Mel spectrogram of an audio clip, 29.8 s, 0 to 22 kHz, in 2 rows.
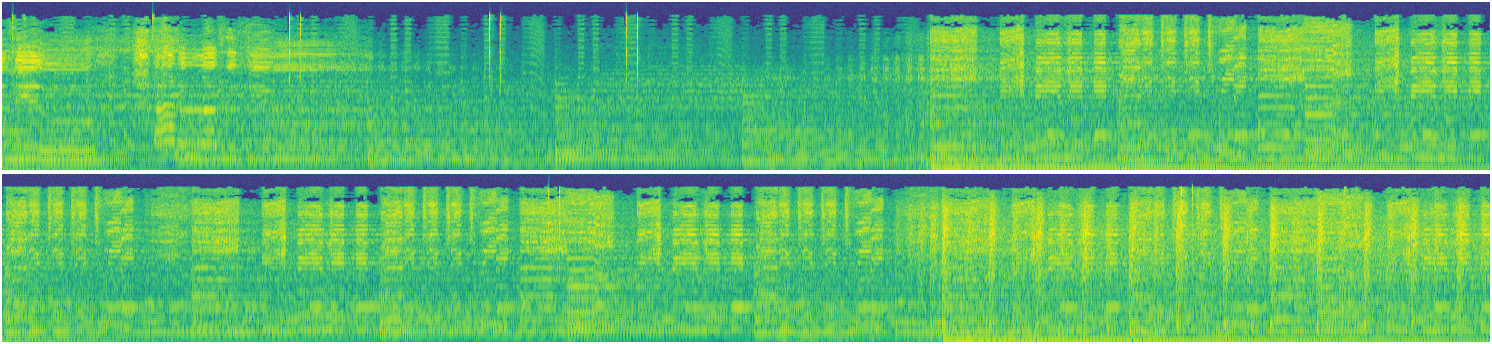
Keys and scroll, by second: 25.1 ctrl+e.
